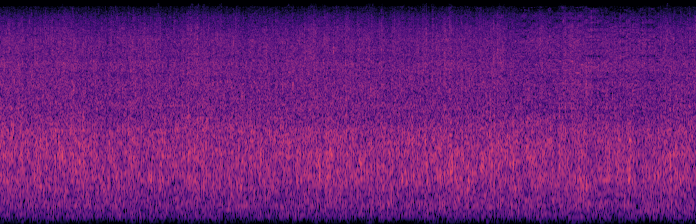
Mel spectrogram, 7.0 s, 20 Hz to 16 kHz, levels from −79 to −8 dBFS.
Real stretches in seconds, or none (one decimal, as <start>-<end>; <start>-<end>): 0.0-5.2; 6.6-7.0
